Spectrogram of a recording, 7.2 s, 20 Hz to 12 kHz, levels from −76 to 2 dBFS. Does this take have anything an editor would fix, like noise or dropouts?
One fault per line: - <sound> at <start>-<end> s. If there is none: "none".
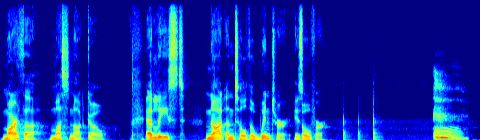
- thud at 5.1-5.8 s
- throat clearing at 6.5-7.0 s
